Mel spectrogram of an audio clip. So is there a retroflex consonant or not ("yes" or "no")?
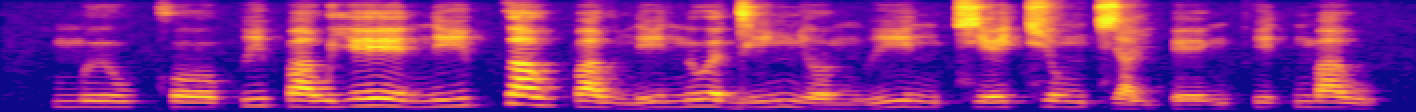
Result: no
